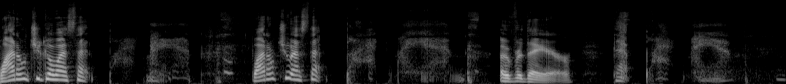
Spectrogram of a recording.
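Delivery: high, hushed, secretive stage whisper. Retelling how she says the important part, retelling her whisper. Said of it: "She she she whispers the like important".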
